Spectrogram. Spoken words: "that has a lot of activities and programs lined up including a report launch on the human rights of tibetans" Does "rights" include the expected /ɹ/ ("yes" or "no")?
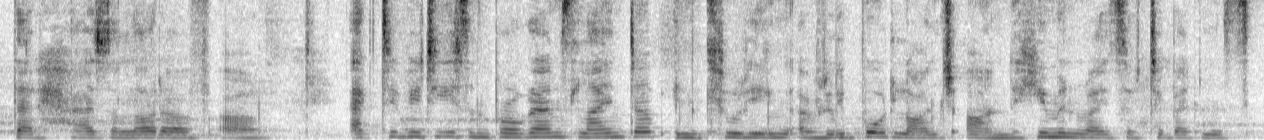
yes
